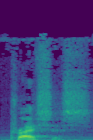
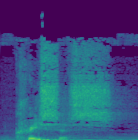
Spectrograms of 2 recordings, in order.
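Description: First: It is said with the English pronunciation. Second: It is said with the Greek pronunciation. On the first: "Is there anything in English that's similar?" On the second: "listen carefully to the way I say this word"

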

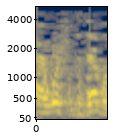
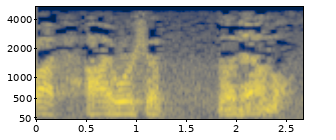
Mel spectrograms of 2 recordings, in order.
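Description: First: It is said in a plain, ordinary voice. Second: It is said in a deep, creepy voice. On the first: "they never say" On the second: "They go"

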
